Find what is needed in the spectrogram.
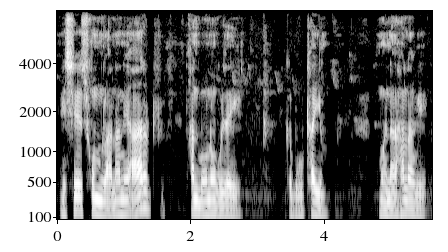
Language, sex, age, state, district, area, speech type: Bodo, male, 60+, Assam, Chirang, rural, spontaneous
